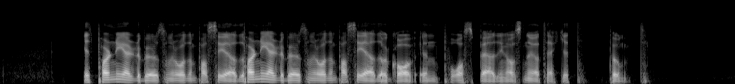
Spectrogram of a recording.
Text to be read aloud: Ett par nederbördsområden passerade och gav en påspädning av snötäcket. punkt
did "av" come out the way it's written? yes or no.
yes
